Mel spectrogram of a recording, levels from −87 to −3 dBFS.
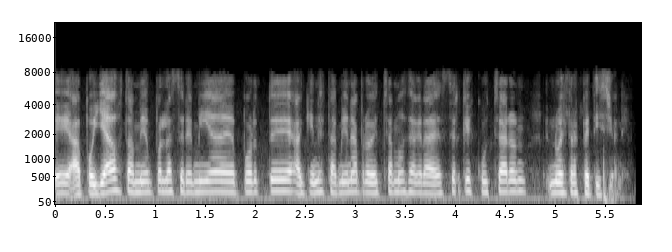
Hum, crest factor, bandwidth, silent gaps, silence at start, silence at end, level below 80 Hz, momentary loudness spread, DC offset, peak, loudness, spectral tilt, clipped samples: none; 16 dB; 8.4 kHz; none; 0 s; 0.2 s; -48 dBFS; 7 LU; under 0.1%; 0 dBFS; -17 LUFS; -6 dB/octave; under 0.1%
